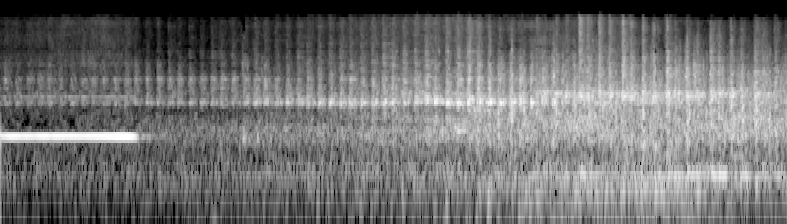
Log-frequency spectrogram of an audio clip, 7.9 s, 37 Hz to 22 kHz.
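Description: A 10¼-inch gauge miniature steam locomotive passing close by. Its whistle sounds for the first second and a half and then stops. After that come rapid, even exhaust chuffs with a hiss of steam, growing louder as the engine draws near and goes past.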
